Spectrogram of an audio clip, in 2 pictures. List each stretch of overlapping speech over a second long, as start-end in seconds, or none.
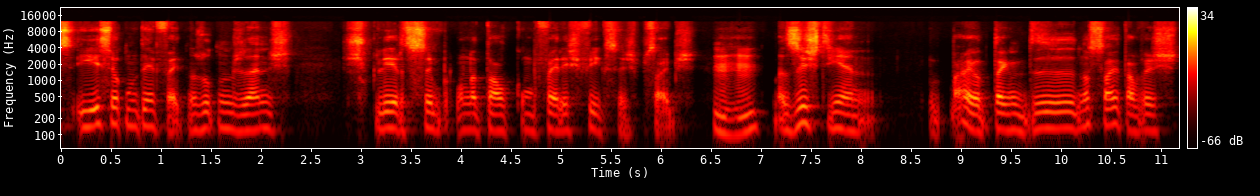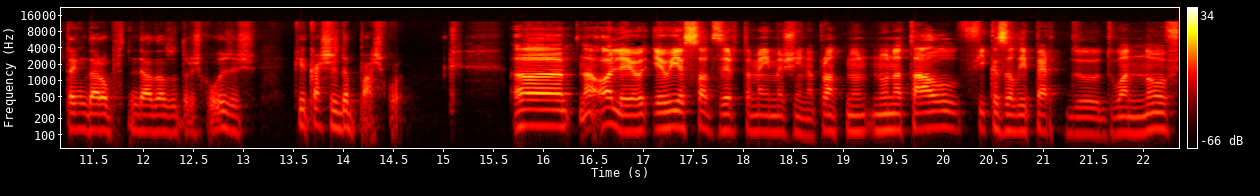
none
